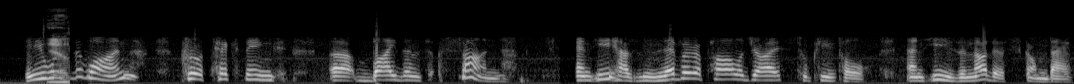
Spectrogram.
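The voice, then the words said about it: Foreign accent. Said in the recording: “I'm recognizing an accent here.”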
